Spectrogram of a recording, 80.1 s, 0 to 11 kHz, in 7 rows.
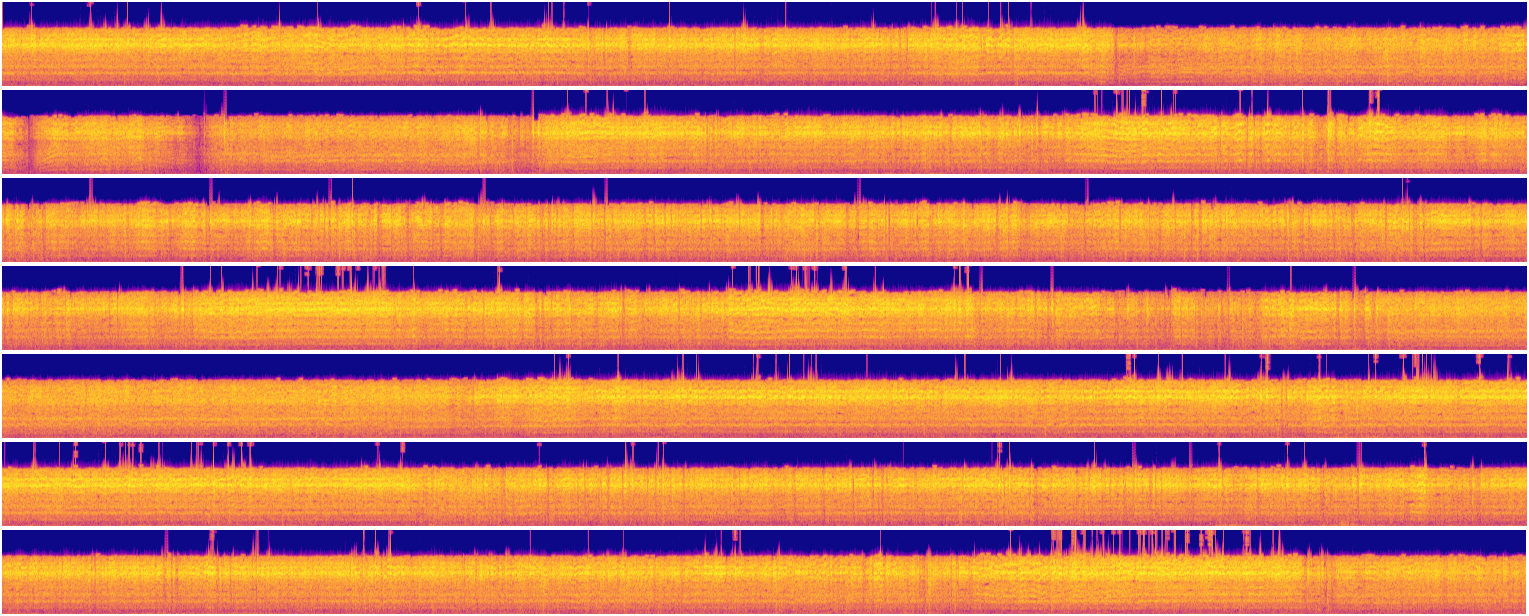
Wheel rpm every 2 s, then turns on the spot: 230, 230, 230, 220, 180, 170, 130, 200, 230, 230, 230, 230, 240, 230, 230, 230, 230, 230, 230, 230, 230, 230, 210, 200, 210, 220, 230, 230, 240, 230, 230, 230, 230, 230, 230, 230, 240, 240, 220, 220.
none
